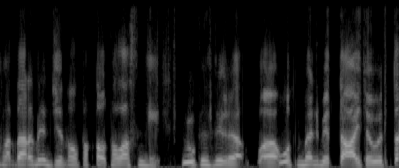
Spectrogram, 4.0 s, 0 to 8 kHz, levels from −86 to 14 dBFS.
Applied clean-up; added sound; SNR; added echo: neural diffusion model UNIVERSE++.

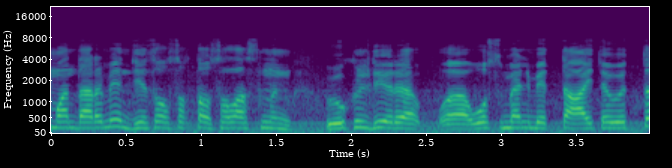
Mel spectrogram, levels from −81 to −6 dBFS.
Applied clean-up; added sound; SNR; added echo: none; none; none; none.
